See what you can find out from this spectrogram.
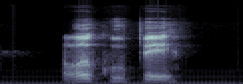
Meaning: to recut
- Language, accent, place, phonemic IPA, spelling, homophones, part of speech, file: French, France, Lyon, /ʁə.ku.pe/, recouper, recoupai / recoupez / recoupé / recoupée / recoupées / recoupés, verb, LL-Q150 (fra)-recouper.wav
